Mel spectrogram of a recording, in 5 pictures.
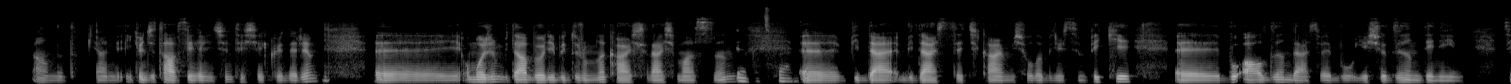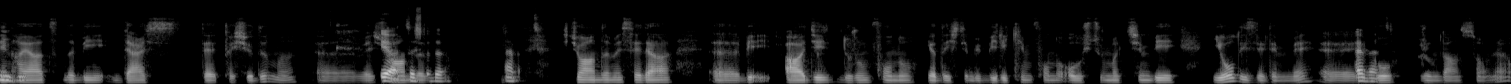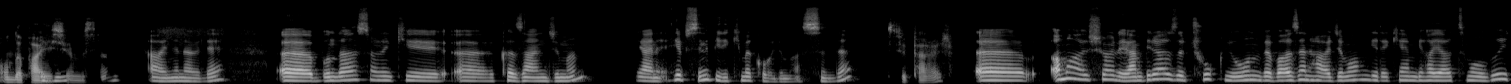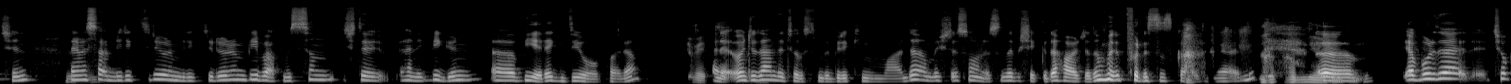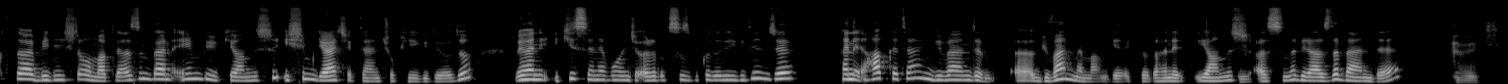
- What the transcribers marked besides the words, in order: tapping; other background noise; static; chuckle; laughing while speaking: "parasız kaldım yani"
- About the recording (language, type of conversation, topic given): Turkish, podcast, Geçiş sürecinde finansal planlamanı nasıl yönettin?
